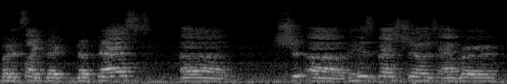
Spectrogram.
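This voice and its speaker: A man's voice: a little high, steady tone, slow, darkish tone. A man co-hosting an interview show, chatting casually and often groping for words. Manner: hesitant, groping for words, enthusiastic. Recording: very echoey room, distant mic, noisy.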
